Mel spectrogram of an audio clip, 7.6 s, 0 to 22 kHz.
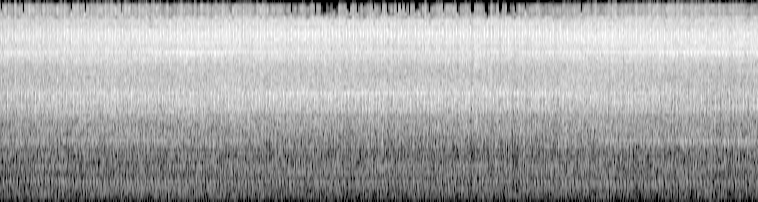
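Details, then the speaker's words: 1999 VW Passat GLS 1.8L L4 turbo after a water pump replacement: the engine runs at a steady, even idle with a smooth hiss and no knocking or ticking. Normal idle. "She's a-running."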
